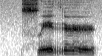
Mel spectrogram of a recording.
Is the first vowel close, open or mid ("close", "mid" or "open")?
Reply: mid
